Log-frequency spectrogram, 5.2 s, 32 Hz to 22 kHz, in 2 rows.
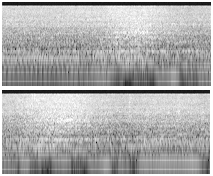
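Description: Toyota MR2 Spyder's engine idling, heard from inside the cabin, with the sequential manual transmission held in first gear during a TCU relearn. The low hum wavers unevenly for a couple of seconds in the middle, then steadies.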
